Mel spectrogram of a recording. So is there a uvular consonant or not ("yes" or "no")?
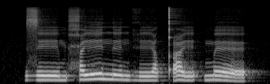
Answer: yes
